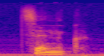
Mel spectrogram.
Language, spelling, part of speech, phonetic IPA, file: Polish, cynk, noun, [t͡sɨ̃ŋk], Pl-cynk.ogg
